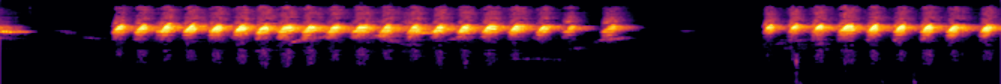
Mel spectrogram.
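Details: Flamboyan bird singing a rapid rhythmic trill of high, slightly buzzy repeated notes, nearly three each second, in two long runs split by a short silent gap.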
